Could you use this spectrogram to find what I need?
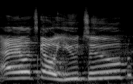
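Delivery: excited, very high-pitched thrilled call-out. Speaker cheering on YouTube viewers after noticing a new hearts feature, excited. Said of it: "Sorry, I'm getting excited".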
